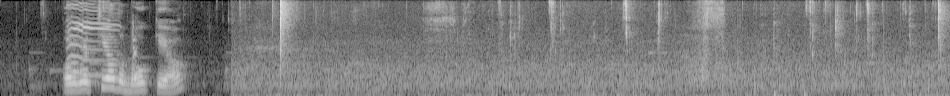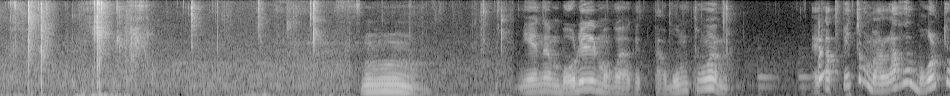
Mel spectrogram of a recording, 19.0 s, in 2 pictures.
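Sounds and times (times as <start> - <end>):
wet chewing: 4.4 - 6.7, 7.6 - 12.8.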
